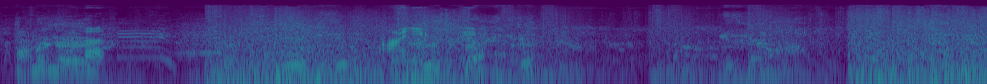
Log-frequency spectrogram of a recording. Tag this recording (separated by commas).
Speech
